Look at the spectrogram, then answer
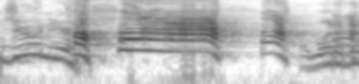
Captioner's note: weird laughing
